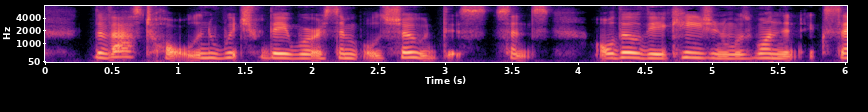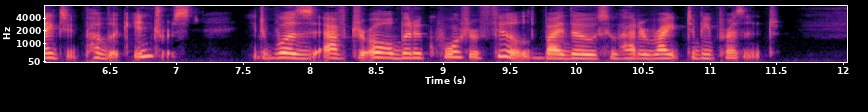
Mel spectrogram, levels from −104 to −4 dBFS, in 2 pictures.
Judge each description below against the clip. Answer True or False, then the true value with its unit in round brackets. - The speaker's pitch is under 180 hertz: False (235 Hz)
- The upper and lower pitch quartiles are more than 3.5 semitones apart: False (3.2 semitones)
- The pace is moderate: True (185 wpm)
